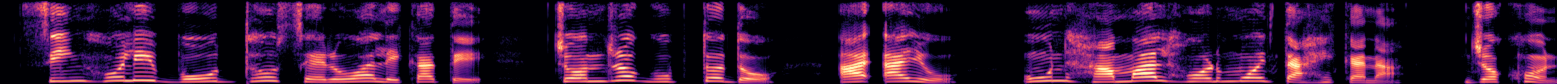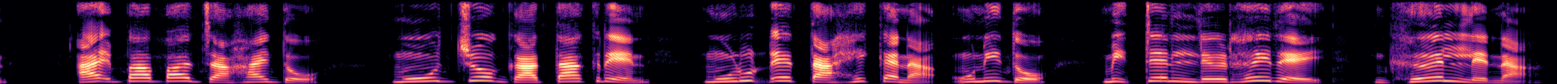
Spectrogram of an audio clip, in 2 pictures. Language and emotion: Santali, neutral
